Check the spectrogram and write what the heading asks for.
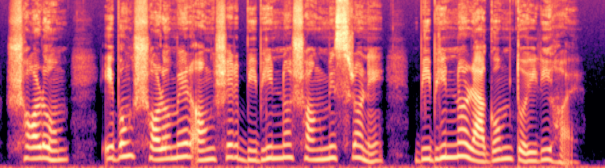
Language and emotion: Bengali, neutral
